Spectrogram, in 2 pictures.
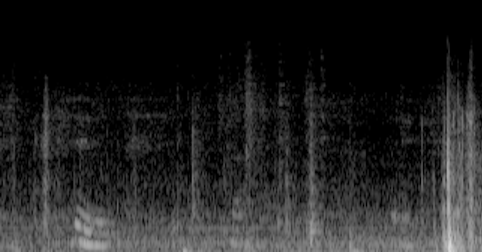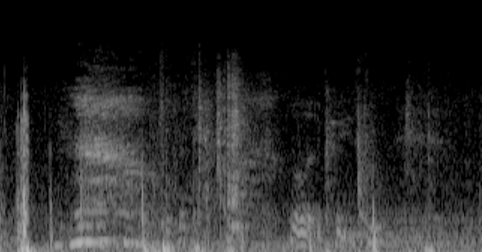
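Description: Handling noise of a phone recording while it is moved about: a sharp knock, the loudest sound, a little under four seconds in, another about half a second later, and small clicks and rustles. A girl's voice is briefly heard about five seconds in, without clear words.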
